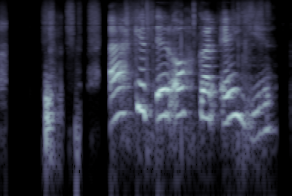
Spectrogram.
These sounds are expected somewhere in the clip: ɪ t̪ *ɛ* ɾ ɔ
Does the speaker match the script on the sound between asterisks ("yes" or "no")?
yes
